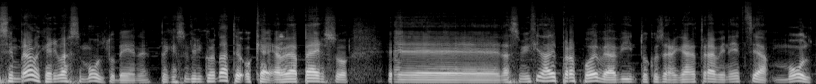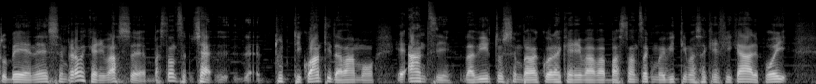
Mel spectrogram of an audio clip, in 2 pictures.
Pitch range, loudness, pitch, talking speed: 110-130 Hz, -19 LUFS, 120 Hz, 175 wpm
